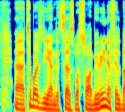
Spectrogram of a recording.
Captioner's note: speaking in foreign language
